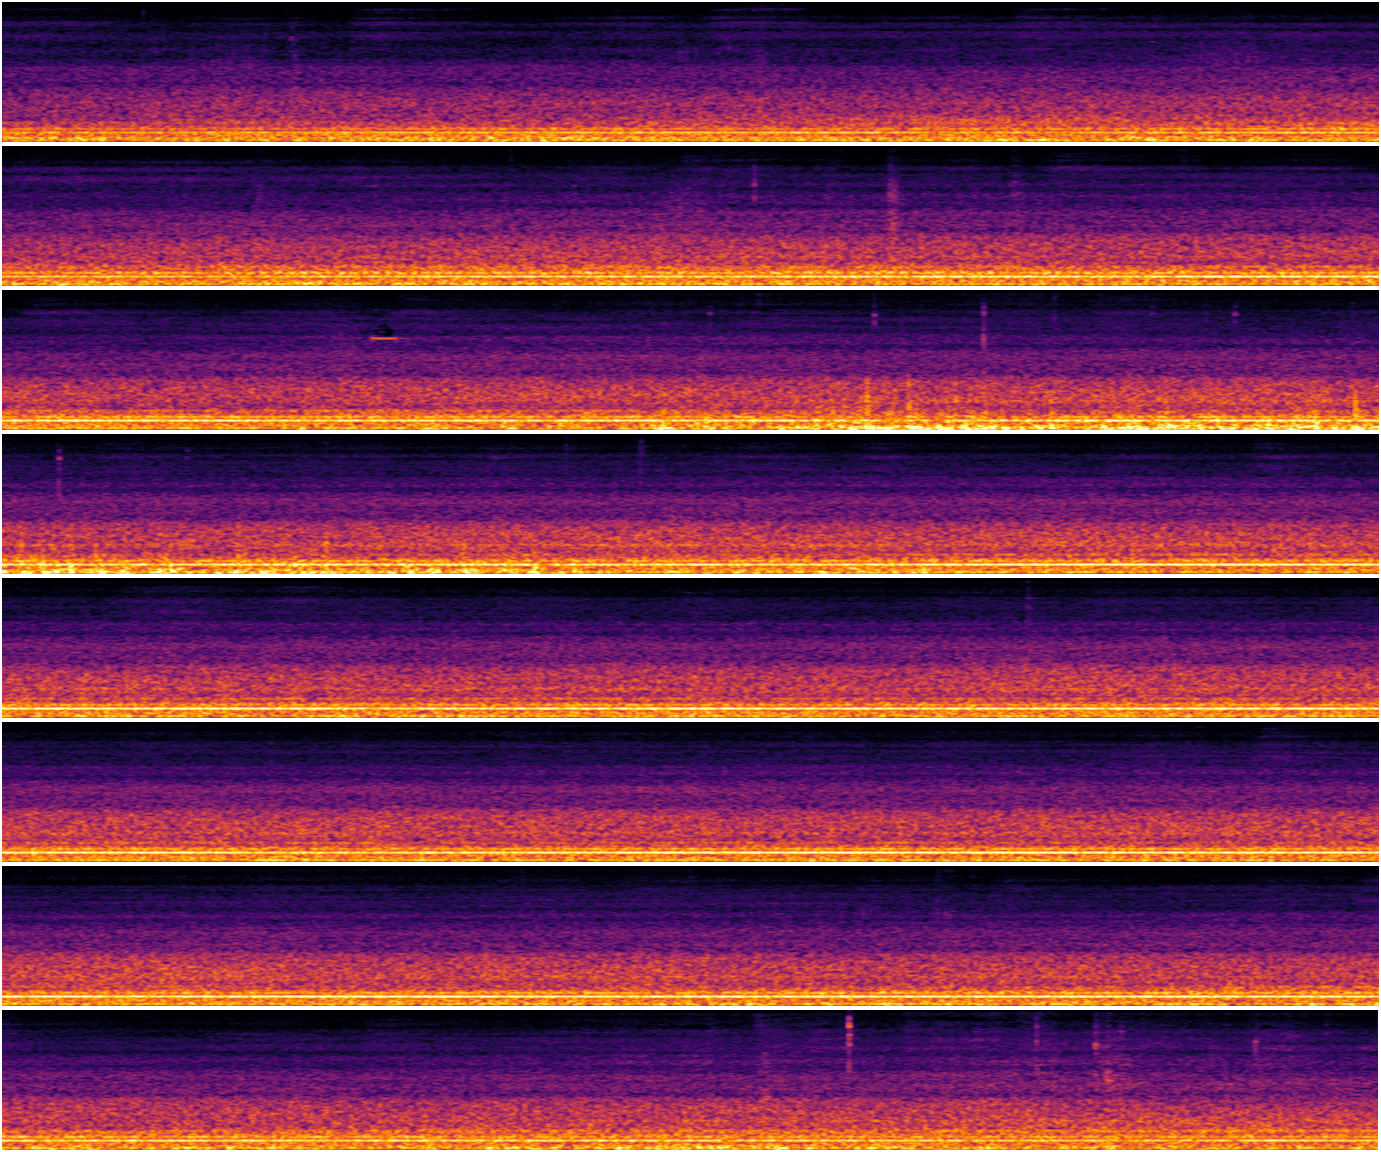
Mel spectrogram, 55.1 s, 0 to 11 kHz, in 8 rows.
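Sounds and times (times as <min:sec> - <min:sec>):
heavy vehicle engine droning: 0:00.0 - 0:55.0.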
